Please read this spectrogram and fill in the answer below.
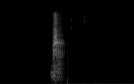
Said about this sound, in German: Oh nee, wir haben wieder Rotzqualität. Scheiße, hör auf zu reden. Ich höre nur Knallen. Ich höre nichts.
